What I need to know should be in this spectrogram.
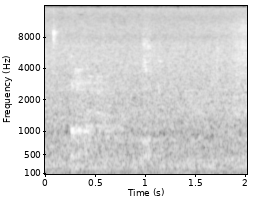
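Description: A young woman sips a drink.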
